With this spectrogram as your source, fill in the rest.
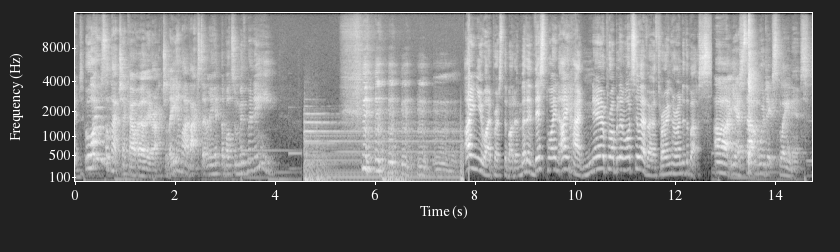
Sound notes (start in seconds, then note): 4.2 dramatic chord; 5.6 laughs to himself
